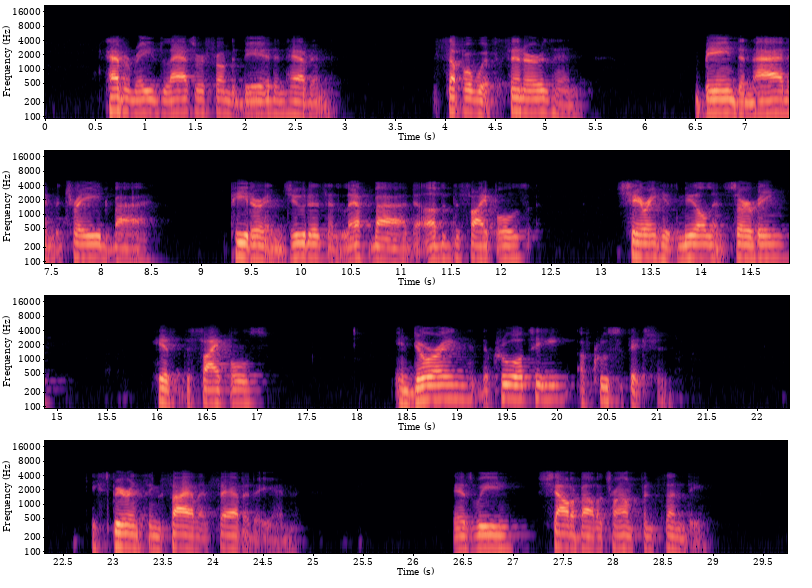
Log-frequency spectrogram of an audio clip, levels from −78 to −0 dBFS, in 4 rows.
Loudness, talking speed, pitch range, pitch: -24 LUFS, 100 wpm, 105-120 Hz, 115 Hz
